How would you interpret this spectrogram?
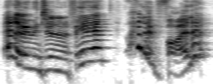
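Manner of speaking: too-high voice. Real, not acted. Greeting viewers by name, voice creeping too high. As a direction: let the hello climb too high. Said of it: "my voice is getting too high".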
